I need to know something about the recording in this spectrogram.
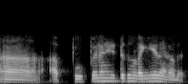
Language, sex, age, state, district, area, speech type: Malayalam, male, 18-30, Kerala, Idukki, rural, conversation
